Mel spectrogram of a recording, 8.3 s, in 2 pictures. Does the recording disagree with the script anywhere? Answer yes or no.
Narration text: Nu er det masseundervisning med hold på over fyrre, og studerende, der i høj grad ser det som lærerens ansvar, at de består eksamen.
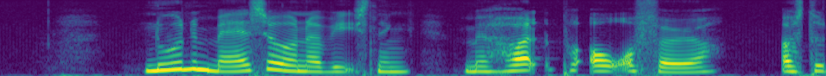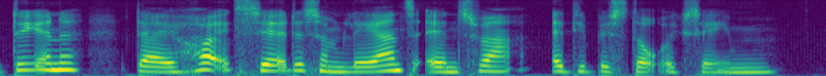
yes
